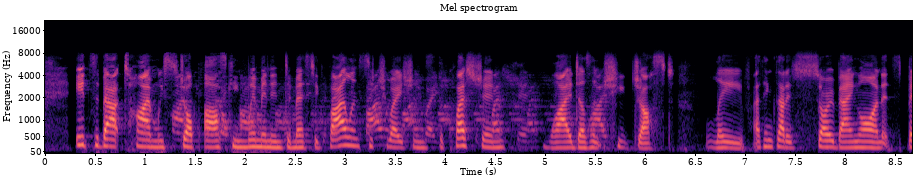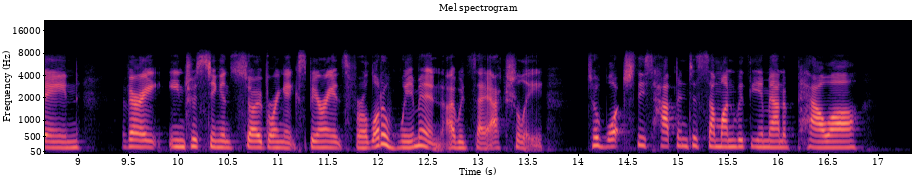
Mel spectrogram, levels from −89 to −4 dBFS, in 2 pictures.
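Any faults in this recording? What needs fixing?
From 1.26 to 5.77 s there is feedback echo between two devices. One device in the room plays back what the other's microphone sent, and that microphone picks it up again, so the speech returns roughly every 0.4 s at up to about -11 dB relative to the original. Room reverberation smears into one decaying tail, but these repeats arrive as distinct copies at a fixed spacing. To prevent it, mute the speaker or microphone on one of the two devices in the room, or use headphones.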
